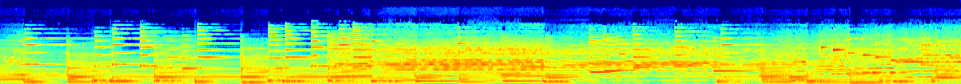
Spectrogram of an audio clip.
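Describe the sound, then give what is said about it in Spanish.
Piano music plays steadily at moderate volume, with a swaying, waltz-like lilt over a calm, sustained bass line. No one speaks. “El piano ahora se abre en una cadencia que roza el vals, mientras un bajo eterno y tranquilo lo arropa.”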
